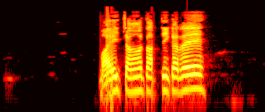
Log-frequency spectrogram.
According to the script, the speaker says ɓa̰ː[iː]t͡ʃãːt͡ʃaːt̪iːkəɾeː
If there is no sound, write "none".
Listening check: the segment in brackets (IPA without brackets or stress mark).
iː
